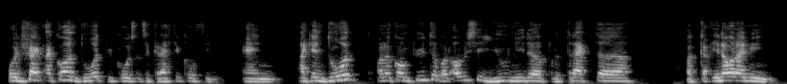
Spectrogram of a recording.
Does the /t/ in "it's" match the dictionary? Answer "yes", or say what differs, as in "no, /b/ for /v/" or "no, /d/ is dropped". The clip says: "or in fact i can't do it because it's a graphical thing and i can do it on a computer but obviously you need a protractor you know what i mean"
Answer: yes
